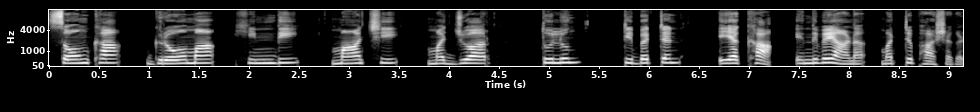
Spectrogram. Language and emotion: Malayalam, neutral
